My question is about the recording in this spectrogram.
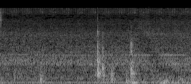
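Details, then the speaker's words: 2005 Ford Five Hundred at idle after exhaust repair and torque strut mount bushing replacement: quiet, even idle with soft handling clunks, no puffing or ticking, no exhaust leaks audible. "s uh at least quieted down now doesn't sound like it has any exhaust leaks at all"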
